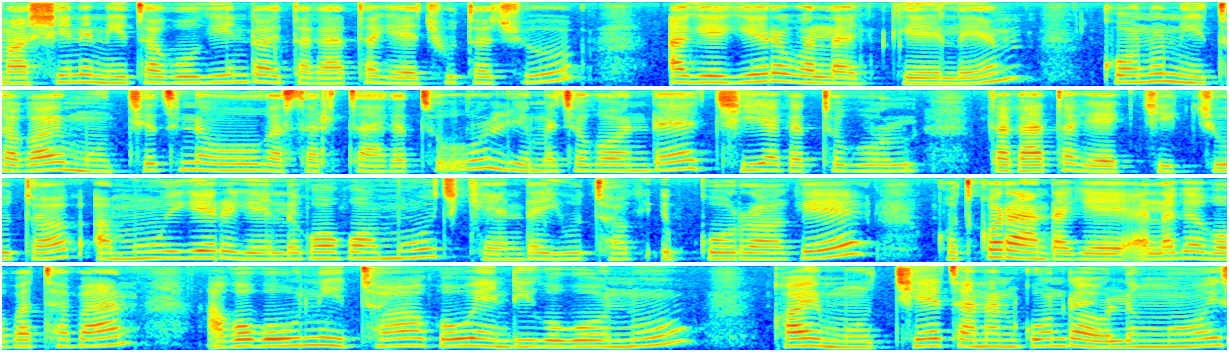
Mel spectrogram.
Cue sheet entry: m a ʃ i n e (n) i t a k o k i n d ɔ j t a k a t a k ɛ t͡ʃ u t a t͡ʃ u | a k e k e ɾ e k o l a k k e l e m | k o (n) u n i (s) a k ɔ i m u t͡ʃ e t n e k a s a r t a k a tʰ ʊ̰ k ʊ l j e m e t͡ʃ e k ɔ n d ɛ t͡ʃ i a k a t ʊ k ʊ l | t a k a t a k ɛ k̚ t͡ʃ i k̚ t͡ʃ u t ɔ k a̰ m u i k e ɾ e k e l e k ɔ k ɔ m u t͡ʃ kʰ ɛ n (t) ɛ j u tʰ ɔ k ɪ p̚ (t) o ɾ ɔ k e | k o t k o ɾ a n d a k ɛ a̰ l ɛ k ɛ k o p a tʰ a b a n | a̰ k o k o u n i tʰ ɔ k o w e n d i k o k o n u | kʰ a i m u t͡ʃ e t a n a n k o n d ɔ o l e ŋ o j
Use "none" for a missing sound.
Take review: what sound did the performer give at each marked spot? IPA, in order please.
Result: n, n, t, d, k

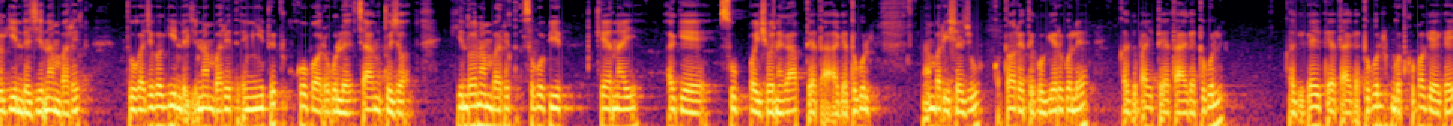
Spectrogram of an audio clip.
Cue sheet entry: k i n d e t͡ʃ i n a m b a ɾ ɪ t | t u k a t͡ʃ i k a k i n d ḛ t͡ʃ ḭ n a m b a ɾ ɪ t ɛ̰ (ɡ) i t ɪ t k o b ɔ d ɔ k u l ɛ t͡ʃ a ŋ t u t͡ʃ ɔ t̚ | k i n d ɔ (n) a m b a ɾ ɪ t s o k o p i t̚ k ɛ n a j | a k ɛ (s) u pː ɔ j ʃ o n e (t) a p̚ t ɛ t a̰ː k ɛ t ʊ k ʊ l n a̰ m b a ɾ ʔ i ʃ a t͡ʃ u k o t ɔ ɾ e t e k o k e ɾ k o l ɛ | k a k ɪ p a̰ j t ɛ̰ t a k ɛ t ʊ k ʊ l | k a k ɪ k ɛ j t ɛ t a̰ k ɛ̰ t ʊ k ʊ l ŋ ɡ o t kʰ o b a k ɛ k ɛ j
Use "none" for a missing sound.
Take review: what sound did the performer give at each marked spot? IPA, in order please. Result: ŋ, n, s, k

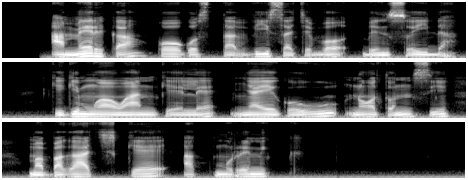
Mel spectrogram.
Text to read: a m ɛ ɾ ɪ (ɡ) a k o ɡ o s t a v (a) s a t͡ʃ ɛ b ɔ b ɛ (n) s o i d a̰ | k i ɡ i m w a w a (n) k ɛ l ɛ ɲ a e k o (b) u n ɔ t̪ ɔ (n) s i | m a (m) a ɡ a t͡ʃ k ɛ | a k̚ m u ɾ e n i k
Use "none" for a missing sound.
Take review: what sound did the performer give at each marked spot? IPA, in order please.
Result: k, i, n, n, w, n, b

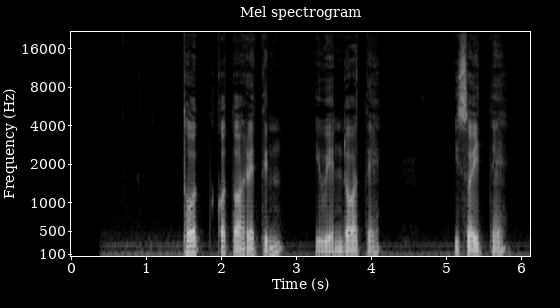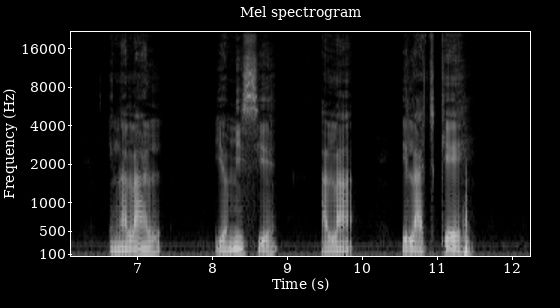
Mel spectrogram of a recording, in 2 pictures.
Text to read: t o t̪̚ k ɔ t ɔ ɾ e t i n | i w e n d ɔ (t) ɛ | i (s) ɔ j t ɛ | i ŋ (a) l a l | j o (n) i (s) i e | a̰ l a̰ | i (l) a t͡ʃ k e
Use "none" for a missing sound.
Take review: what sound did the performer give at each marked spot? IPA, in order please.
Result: t, s, a, m, s, l

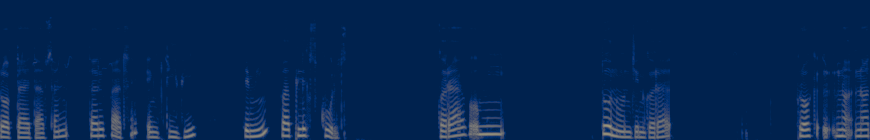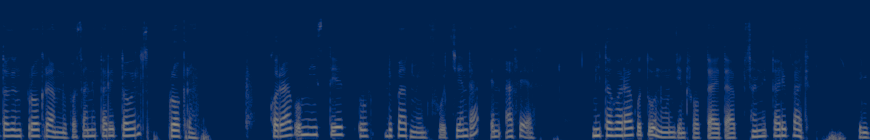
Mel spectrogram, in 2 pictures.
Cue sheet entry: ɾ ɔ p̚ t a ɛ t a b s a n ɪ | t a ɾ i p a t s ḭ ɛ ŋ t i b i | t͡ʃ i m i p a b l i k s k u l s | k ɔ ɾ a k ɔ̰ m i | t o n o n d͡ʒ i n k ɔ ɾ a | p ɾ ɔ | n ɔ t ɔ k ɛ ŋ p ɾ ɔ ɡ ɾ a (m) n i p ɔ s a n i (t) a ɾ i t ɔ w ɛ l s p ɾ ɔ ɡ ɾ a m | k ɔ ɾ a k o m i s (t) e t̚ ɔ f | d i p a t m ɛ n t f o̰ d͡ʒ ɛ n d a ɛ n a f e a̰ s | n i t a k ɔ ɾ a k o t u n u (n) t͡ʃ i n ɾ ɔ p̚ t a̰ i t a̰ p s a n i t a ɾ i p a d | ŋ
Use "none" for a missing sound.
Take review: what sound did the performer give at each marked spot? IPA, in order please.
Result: m, t, t, n

